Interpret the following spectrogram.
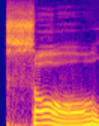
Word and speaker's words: Seoul: But see, the nerd in me like realized that they kind of fucked it up because it's Han, and then it's like Seoul, like the city Seoul -O.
